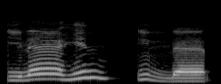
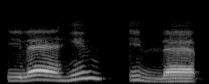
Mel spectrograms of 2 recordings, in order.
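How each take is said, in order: Both takes have the same delivery.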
